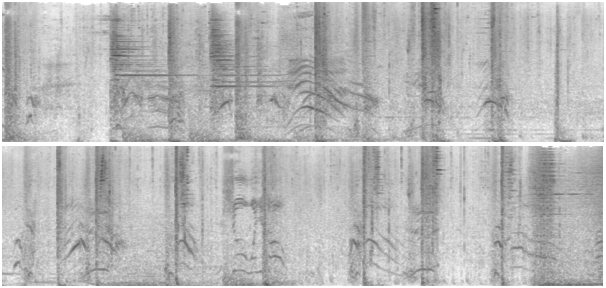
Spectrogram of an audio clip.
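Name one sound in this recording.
Metal swords clash and clang sharply, again and again.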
